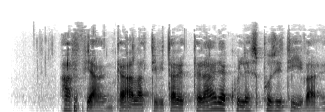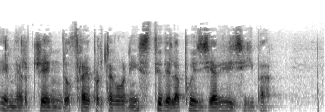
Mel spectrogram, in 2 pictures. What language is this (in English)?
Italian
